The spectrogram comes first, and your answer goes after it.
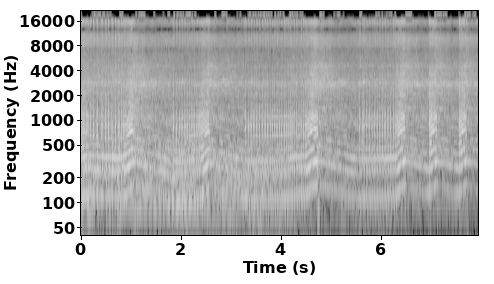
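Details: Yamaha F1ZR two-stroke after a major service and porting for daily use; carburettor setting, lean before, now right; standard 14/38 gearing. Crisp blips rise and fall cleanly without stumble or hang. Normal running.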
